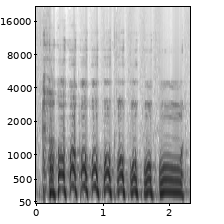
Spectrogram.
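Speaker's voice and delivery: high wavering "oh-oh-oh" wail; comic warbling howl of dismay; mock wail. Finding her saved leftovers gone, mock wailing.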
